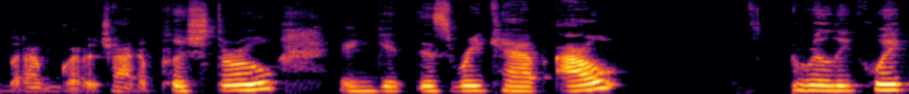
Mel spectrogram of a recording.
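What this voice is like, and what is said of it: Congested, unwell-sounding voice. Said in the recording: “my allergies have been bothering me. So please forgive me for the way my voice sounds”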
